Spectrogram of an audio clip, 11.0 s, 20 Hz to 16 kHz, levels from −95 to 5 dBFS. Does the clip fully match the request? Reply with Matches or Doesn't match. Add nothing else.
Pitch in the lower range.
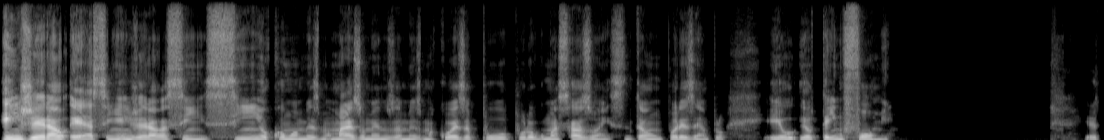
Matches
